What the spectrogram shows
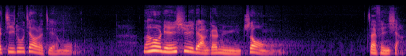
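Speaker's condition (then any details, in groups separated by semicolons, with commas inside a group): No condition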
